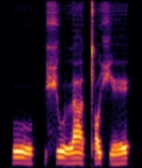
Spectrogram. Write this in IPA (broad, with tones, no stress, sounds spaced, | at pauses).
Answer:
u˥˩ | ɕ u˥˩ l a˥˩ tʼ ɔ˥˩ ç e˩˥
